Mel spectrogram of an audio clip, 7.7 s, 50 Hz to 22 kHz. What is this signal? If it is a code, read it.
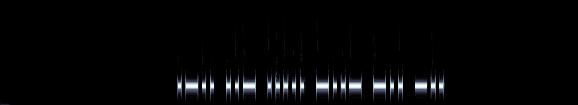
Morse code, heard as a keyed tone, about 22 wpm, 700 Hz. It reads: LU5XDD
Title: DXCC-100 Call Signs - 6 Characters - 22wpm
